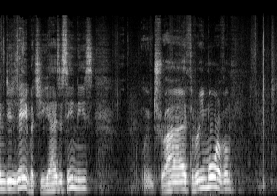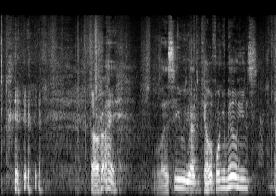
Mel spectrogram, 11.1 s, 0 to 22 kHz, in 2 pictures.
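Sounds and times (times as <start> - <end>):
paper tickets rustling: 5.0 - 11.0
man chuckling: 5.6 - 6.8.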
